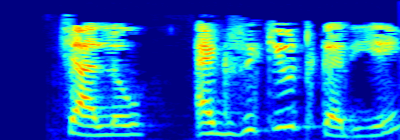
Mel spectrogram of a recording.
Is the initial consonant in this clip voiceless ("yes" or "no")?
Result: yes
